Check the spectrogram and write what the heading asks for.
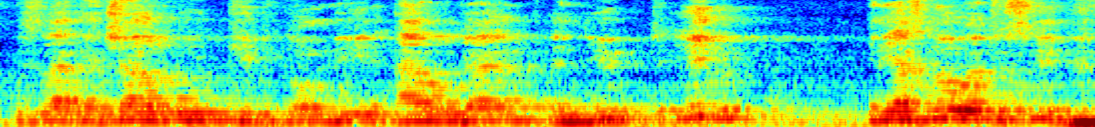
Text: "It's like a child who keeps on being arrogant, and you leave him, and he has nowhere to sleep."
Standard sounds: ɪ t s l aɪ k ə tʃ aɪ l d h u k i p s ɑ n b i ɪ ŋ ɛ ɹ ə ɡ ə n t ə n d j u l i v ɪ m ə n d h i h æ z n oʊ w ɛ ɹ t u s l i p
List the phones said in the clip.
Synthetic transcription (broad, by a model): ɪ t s l aɪ k ə tʃ aɪ l d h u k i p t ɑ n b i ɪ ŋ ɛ ɹ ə ɡ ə n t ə n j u l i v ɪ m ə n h i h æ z n oʊ w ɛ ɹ t u s l i p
